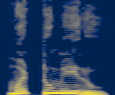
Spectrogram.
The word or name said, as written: ಮಟ್ಟಮೀರು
